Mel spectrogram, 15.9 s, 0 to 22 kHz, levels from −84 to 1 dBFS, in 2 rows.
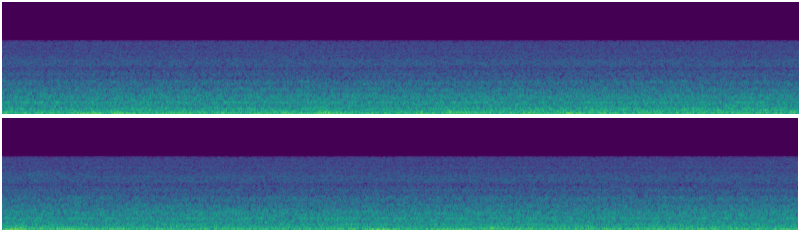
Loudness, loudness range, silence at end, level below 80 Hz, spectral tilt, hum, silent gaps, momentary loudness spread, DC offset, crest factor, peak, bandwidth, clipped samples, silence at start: -31 LUFS; 1 LU; 0 s; -30 dBFS; -8.5 dB/octave; none; none; 3 LU; under 0.1%; 14 dB; -12 dBFS; 5.4 kHz; under 0.1%; 0 s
